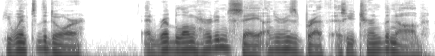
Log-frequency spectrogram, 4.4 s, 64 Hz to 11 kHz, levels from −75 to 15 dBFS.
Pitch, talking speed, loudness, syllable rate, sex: 100 Hz, 250 wpm, -18 LUFS, 5.7 syllables/s, male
